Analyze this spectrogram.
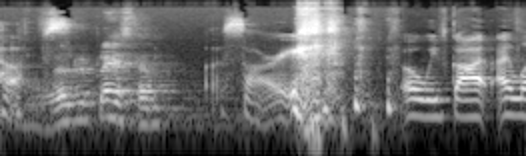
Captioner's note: laughs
